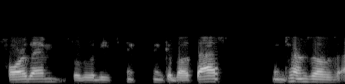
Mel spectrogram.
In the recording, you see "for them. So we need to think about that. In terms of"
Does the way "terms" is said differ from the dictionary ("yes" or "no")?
no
